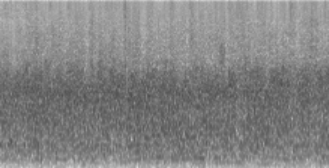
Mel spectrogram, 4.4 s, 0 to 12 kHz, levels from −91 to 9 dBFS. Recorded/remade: remade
